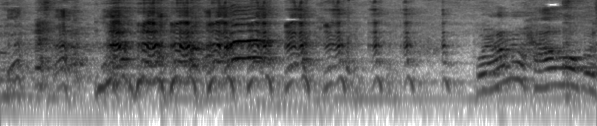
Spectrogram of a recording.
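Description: A young woman laughs loudly close by.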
